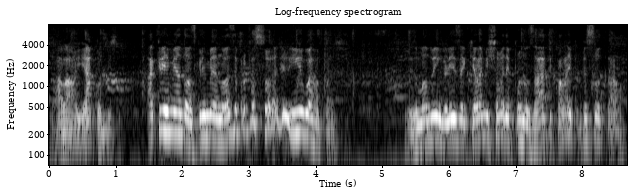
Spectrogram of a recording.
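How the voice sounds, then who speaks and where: A Brazilian man gives a casual live law lecture, slangy and playful, tossing tag questions at his viewers. His voice sits somewhat high for a man. Soft music plays faintly behind him. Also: sing-song, fairly quick, creaky. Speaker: law professor.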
